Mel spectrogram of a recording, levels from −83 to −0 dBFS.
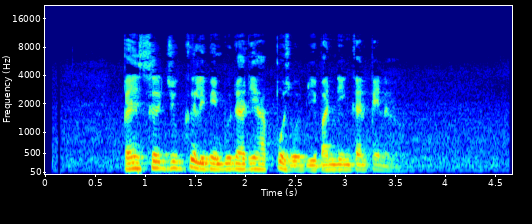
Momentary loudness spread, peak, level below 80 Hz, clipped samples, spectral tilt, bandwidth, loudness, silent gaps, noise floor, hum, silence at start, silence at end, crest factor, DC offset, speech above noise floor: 8 LU; -6 dBFS; -62 dBFS; under 0.1%; -6.5 dB/octave; 11.5 kHz; -24 LUFS; none; -51 dBFS; none; 0.8 s; 1.1 s; 20 dB; under 0.1%; 28 dB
